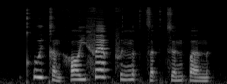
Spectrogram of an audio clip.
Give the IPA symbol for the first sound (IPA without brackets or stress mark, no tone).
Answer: kʷʰ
